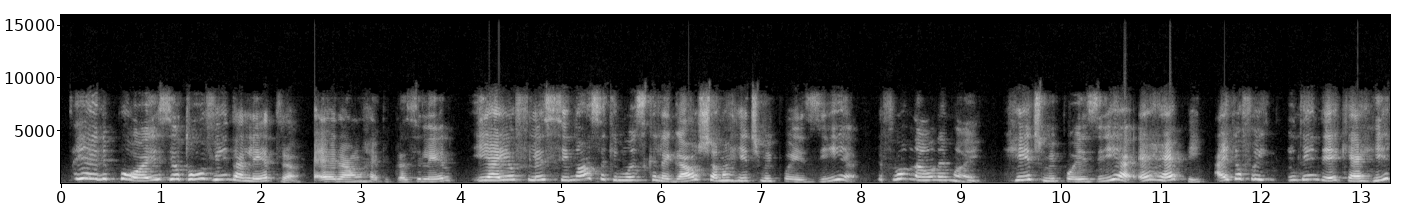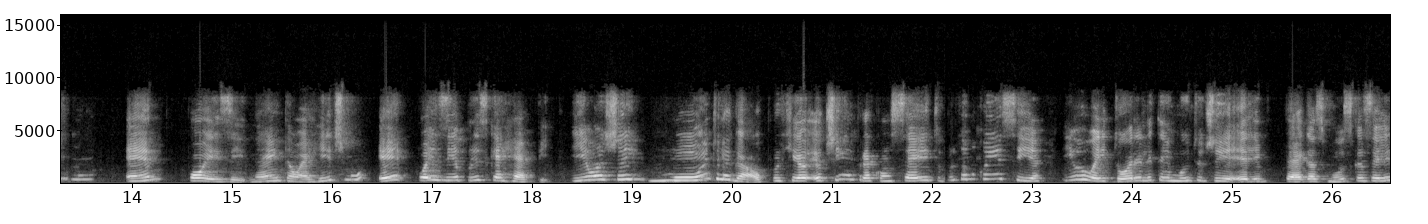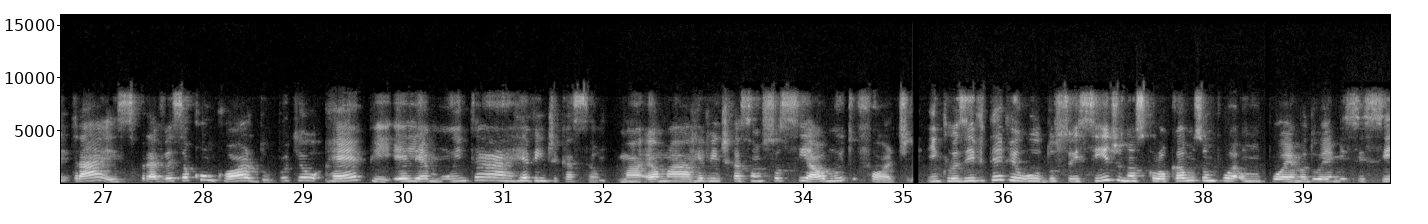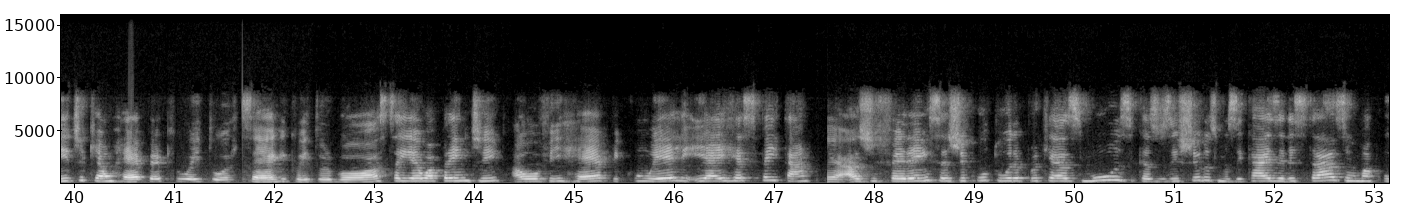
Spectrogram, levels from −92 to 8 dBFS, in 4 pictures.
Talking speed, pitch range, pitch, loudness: 175 wpm, 225-305 Hz, 255 Hz, -16 LUFS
